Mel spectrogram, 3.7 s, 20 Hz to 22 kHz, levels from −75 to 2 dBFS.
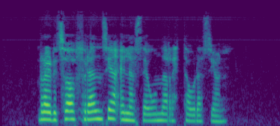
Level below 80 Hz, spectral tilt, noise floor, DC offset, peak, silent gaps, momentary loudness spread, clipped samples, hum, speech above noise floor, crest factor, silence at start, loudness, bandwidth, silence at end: -58 dBFS; -3.5 dB/octave; -57 dBFS; under 0.1%; -2 dBFS; none; 11 LU; under 0.1%; none; 39 dB; 18 dB; 0.5 s; -18 LUFS; 15.5 kHz; 0.7 s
